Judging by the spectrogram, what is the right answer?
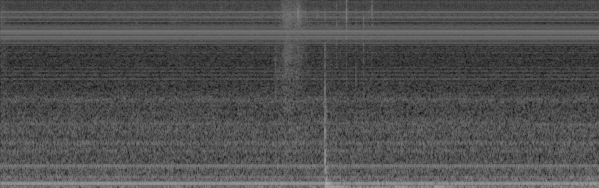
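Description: Steady low electrical hum with a faint background hiss from the recording chain; a brief soft rustle and a single short click about halfway through.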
